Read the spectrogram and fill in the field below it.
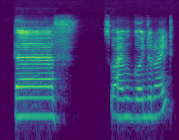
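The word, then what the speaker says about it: كاف: a small calf inside this letter is called CF so I'm going to write k a a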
